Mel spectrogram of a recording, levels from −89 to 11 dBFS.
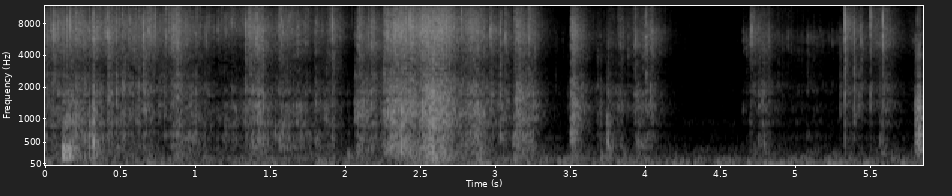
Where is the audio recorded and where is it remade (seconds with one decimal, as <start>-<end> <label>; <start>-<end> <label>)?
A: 0.0-5.9 recorded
